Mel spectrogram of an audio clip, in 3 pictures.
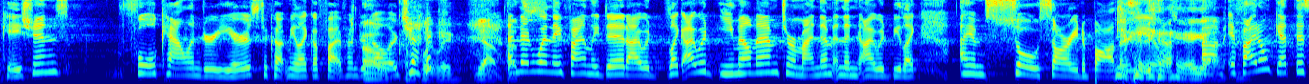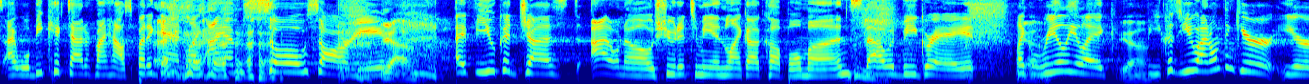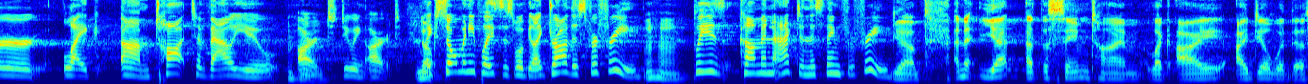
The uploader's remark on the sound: taped a live episode of Bad With Money at PodCon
